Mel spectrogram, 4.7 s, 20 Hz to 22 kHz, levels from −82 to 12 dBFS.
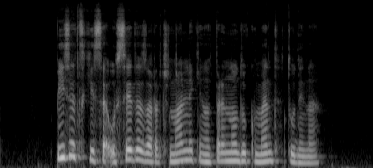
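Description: No technical faults are audible.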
